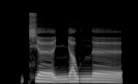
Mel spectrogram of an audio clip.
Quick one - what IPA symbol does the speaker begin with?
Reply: t͡ɕ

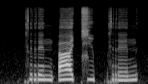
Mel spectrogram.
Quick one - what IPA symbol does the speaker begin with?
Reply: k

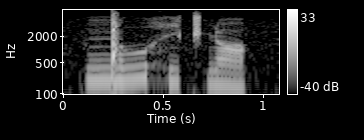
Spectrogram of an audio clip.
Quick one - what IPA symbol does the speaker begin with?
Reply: ŋ͡ǃ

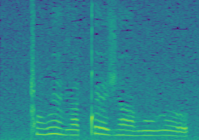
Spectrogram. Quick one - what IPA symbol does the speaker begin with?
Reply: ǁ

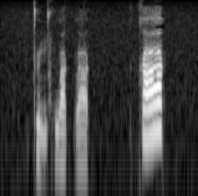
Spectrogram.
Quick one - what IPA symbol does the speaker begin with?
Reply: t̪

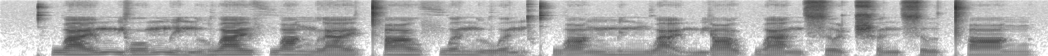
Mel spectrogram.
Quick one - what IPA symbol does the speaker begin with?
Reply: kʰ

